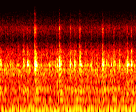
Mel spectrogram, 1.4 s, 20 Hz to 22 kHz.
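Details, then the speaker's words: 1992 Oldsmobile 98 3.8L idling, wheel off, heard at the front by the crank pulley: sharp, uneven ticking knocks over a quiet idle; knock located at the harmonic balancer. "The sound the sound of this uh knocking or clunking basically sounds from down here, you know, by the harmonic balancer."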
